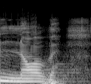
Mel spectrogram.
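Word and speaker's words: knob: तो यह के साइलेंट है। इसे पढ़ेंगे नोब। के एन ओ बी नोब।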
